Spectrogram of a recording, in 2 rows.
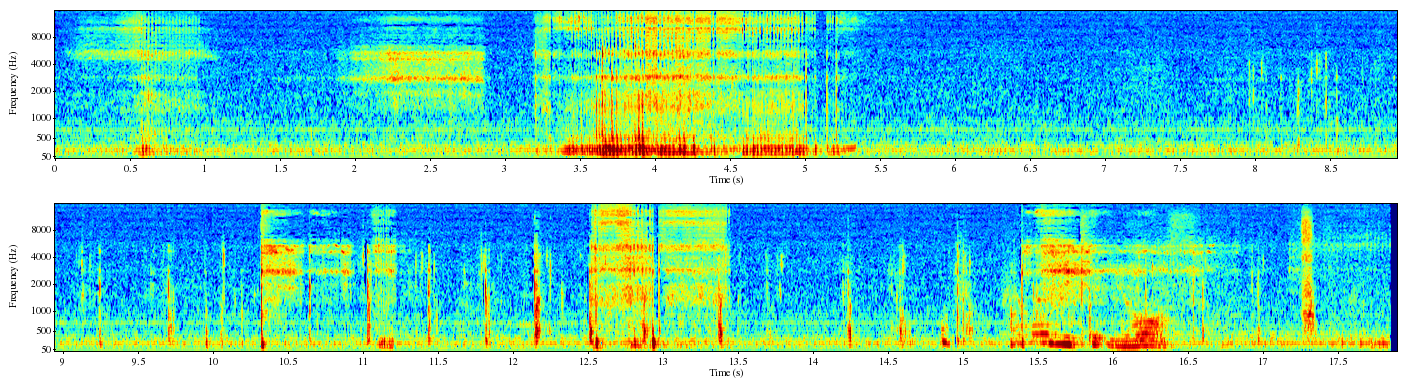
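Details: A 5-month-old Labrador puppy snoring in a nap after a big day, with rattly, snorting breaths and soft clicks and mouth noises in a quiet room.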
